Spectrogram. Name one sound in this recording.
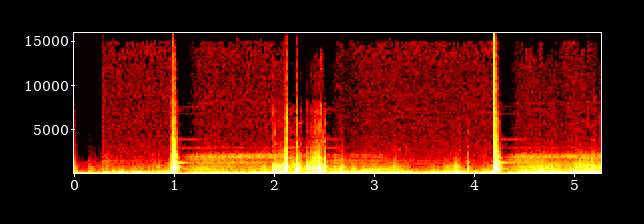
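A rifle fires with a sharp crack.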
